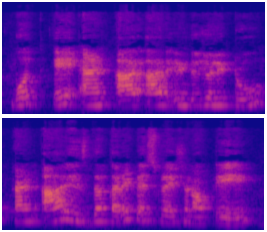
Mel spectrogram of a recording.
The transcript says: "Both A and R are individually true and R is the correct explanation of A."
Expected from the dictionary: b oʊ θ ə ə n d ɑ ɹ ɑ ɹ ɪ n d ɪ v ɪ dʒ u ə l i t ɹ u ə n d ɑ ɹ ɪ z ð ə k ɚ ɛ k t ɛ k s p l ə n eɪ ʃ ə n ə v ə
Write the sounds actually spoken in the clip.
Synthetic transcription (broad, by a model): b oʊ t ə ə n d ɑ ɹ ɑ ɹ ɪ n d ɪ v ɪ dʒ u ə l i t ɹ u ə n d ɑ ɹ ɪ z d ə k ɚ ɛ k t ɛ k s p ə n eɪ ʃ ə n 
